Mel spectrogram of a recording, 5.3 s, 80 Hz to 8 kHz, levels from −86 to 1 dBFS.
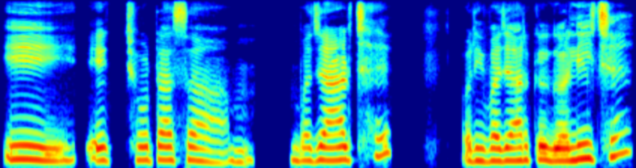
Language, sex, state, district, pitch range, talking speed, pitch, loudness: Maithili, female, Bihar, Samastipur, 220-240 Hz, 135 wpm, 225 Hz, -16 LUFS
